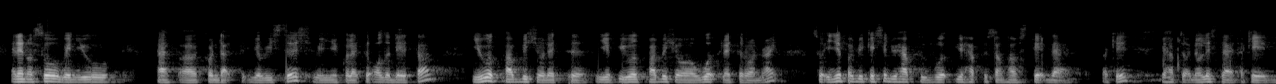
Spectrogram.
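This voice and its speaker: Low-voiced Malaysian man, dull call audio. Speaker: university lecturer and design researcher. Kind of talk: answering questions in an online lecture. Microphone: video call.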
